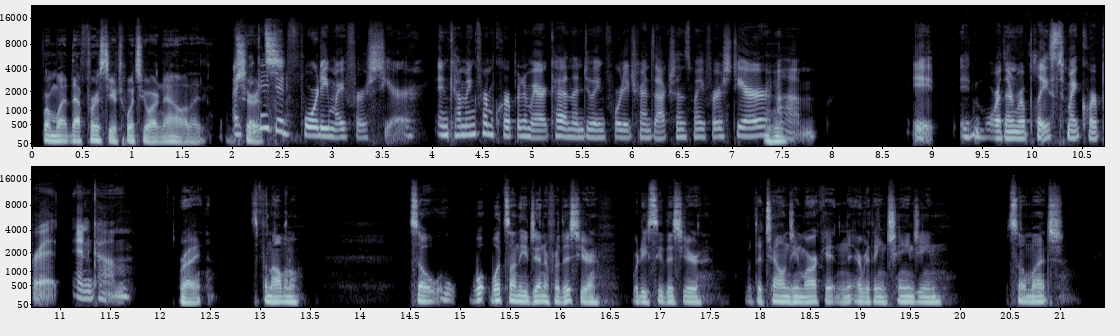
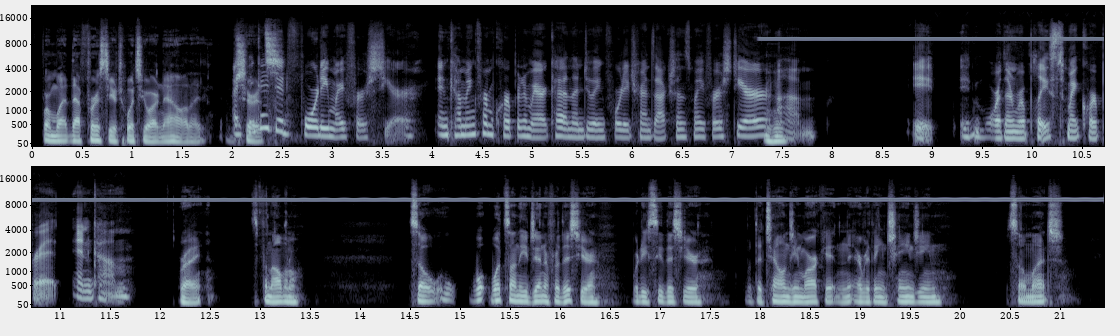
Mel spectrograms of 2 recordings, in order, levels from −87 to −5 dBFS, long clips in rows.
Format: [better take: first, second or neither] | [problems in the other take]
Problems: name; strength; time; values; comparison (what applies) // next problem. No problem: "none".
first | high-pitched whine; loud; from 7.5 s on; 9.5 kHz, 6 dB below the speech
